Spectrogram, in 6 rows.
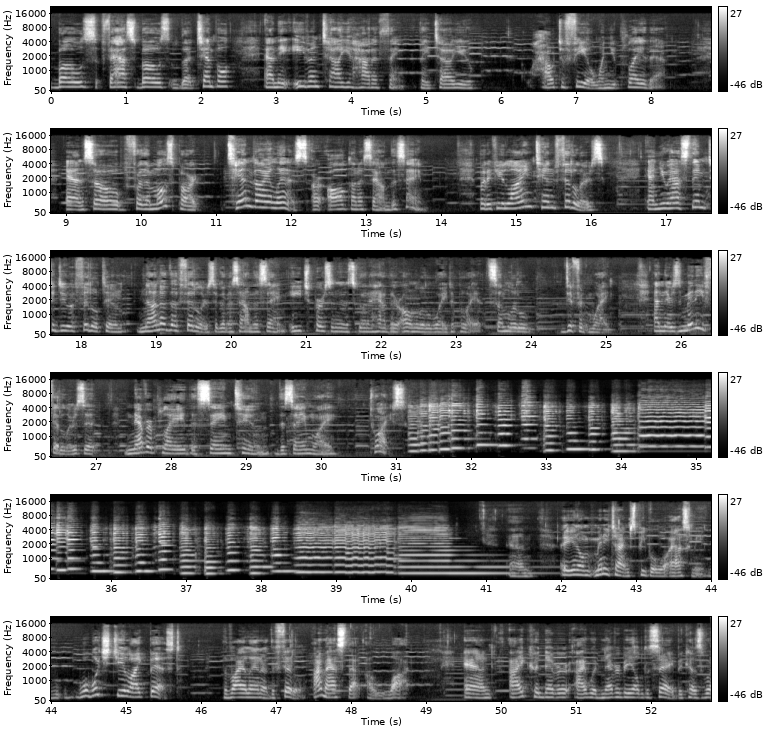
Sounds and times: Speech: 0:00.0 - 0:05.7, 0:06.4 - 0:08.2, 0:09.0 - 0:13.8, 0:14.5 - 0:16.2, 0:16.8 - 0:31.2, 0:41.3 - 0:48.8, 0:49.5 - 0:52.8
Violin, fiddle: 0:00.9 - 0:52.8.

